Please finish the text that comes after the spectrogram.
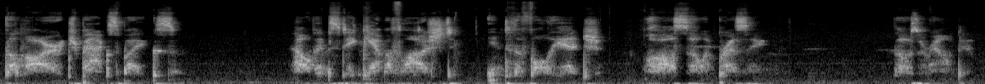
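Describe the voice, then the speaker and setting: A woman host narrating educational animal facts in an ASMR style, whispering slowly and deliberately. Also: extremely low pitch, completely flat delivery, pushed and bright, low-quality recording. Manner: whispers slowly and deliberately through most of the talk.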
